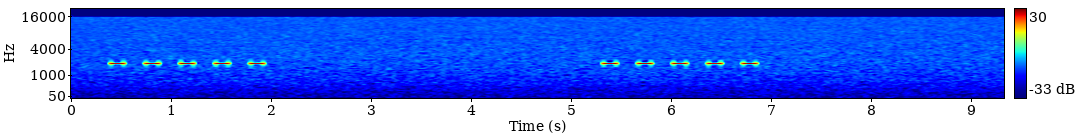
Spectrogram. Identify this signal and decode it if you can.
Beep code, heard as beeps, played twice, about 2000 Hz. 5 short. In AMI BIOS tables: processor failure; in Dell tables: CMOS battery failure.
